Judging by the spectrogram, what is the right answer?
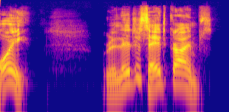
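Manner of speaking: very high put-on Indian accent slipping in. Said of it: "now I sound Indian".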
